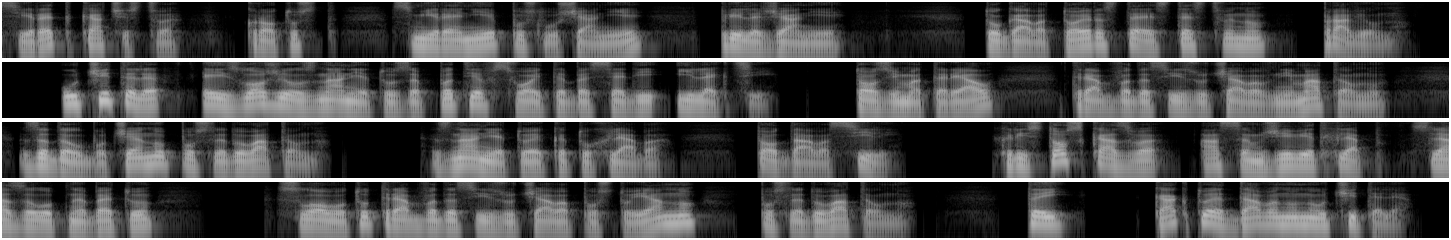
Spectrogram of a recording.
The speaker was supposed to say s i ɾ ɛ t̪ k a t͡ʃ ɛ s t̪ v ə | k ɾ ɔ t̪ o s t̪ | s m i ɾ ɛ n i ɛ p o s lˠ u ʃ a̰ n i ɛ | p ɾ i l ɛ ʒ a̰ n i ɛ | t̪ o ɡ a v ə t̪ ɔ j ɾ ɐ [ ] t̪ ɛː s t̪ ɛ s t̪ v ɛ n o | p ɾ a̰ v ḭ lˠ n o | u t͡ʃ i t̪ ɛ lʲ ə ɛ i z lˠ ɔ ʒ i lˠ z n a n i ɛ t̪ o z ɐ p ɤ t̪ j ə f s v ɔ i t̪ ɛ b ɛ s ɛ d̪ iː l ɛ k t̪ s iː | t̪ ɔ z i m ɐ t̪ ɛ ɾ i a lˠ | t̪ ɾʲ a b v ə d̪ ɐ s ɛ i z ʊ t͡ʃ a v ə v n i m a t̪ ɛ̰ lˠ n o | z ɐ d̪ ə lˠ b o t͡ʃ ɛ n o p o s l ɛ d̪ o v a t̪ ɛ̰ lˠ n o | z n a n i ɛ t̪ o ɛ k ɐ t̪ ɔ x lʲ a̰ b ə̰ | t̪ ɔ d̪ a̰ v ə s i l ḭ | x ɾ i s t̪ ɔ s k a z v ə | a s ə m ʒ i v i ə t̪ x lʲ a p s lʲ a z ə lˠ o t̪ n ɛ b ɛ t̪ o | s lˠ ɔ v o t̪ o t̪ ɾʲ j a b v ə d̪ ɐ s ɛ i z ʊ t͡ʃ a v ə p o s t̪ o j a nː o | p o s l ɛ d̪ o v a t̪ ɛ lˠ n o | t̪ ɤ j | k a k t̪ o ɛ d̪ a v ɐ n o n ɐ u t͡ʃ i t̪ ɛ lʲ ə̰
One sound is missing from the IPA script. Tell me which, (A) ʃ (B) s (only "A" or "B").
B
